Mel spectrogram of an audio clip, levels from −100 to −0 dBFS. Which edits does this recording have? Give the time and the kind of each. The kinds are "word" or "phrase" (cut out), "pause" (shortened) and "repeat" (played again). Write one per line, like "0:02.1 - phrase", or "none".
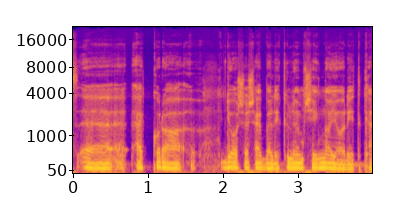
0:02.0 - word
